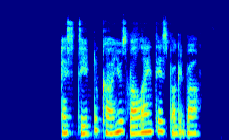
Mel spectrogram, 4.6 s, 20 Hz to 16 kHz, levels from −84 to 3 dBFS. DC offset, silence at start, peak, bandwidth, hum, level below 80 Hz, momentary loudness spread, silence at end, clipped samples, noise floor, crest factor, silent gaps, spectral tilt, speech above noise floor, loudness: under 0.1%; 1.2 s; -8 dBFS; 9.6 kHz; none; -74 dBFS; 8 LU; 0.65 s; under 0.1%; under -90 dBFS; 18 dB; none; -5 dB/octave; over 65 dB; -26 LUFS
